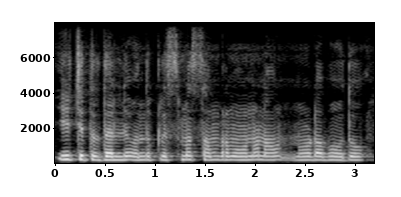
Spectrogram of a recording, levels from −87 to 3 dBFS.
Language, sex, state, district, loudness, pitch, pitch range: Kannada, male, Karnataka, Bangalore, -18 LUFS, 200 Hz, 195-205 Hz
